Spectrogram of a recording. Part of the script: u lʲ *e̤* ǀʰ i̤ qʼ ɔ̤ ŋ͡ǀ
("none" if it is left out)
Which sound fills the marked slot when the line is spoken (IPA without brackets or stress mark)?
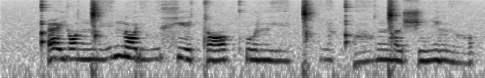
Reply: e̤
